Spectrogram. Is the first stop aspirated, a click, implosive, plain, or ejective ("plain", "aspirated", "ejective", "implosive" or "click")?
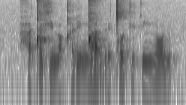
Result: click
